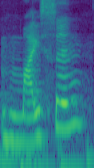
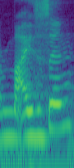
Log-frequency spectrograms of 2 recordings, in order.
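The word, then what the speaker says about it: Meißen: something i'm not sure is a special german letter designating the sharp s or sc so it would be pronounced mycen or meisen is that right mizen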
